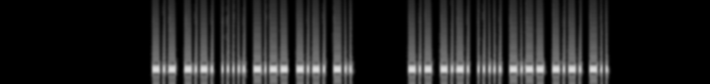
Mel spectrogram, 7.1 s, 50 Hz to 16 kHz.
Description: Morse code, heard as a keyed tone, about 46 wpm, 700 Hz. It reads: KC5YCD KC5YCD
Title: USA Call Signs - 6 Characters - Repeated 2x - 45wpm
